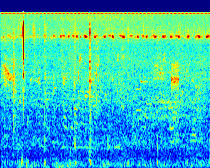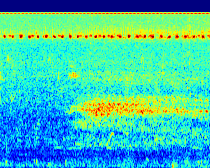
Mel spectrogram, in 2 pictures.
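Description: Hoofbeats of a cantering horse on a sand arena: irregular dull thuds, with two sharp clicks in the first two seconds and a hiss that rises about six seconds in.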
